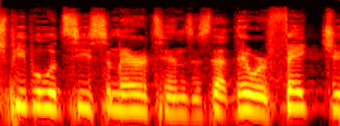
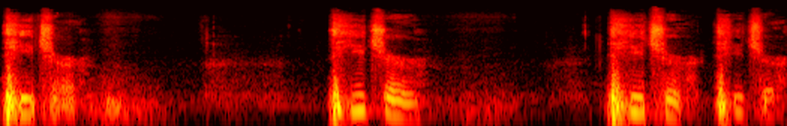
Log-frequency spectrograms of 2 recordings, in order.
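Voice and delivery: each Teacher softer than the last, down to a whisper; soft fading repetition; 4 semitones lower, 9 dB quieter than usual. Acted. Pastor echoing Martha's title for Jesus, fading to a whisper. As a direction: let Teacher fade into a breath.

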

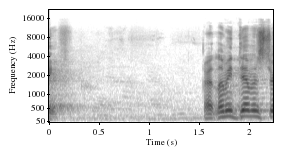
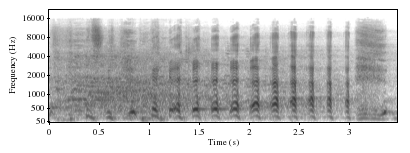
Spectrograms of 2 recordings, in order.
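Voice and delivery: joyful laugh. Real, not acted. Laughs recounting the girl's words.

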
